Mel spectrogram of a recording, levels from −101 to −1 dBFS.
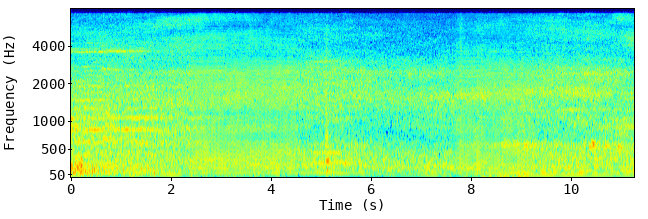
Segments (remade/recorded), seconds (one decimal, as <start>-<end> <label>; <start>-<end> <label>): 0.0-2.4 recorded; 2.4-4.5 remade; 4.5-7.7 recorded; 7.7-9.2 remade; 9.2-11.3 recorded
